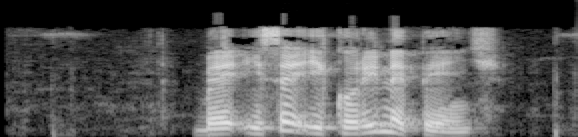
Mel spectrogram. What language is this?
Luo (Kenya and Tanzania)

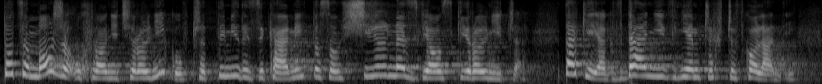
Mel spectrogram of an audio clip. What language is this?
Polish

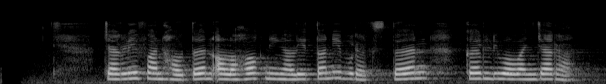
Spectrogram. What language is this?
Sundanese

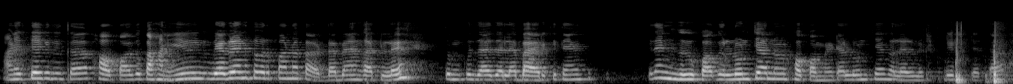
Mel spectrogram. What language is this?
Konkani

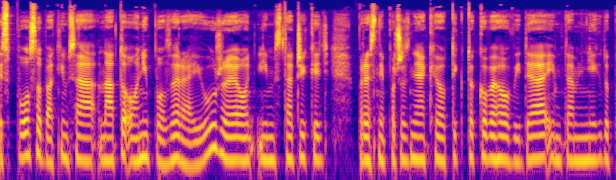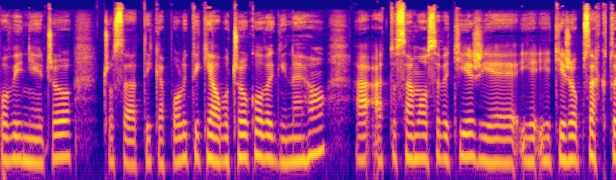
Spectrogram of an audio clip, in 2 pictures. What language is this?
Slovak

